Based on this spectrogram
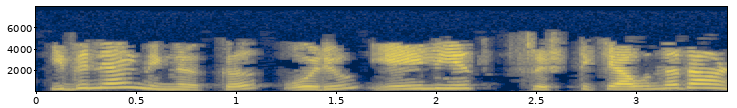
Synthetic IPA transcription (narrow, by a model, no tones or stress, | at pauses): iðinaːlniŋːɐɭkɨo̞ɾuejlijɐs | ɕrɨʂʈikʲːaːʋunːɐðaːɳ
